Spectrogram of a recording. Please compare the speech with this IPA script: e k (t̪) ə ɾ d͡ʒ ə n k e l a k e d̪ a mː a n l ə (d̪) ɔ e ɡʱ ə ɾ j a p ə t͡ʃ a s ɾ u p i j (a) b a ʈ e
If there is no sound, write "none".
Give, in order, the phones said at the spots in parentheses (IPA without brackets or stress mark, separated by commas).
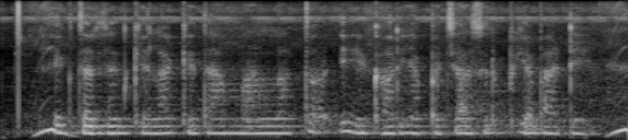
d̪, t̪, a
